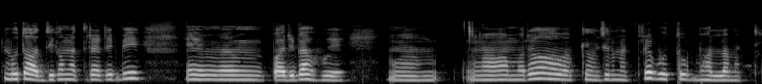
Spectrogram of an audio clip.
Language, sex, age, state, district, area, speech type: Odia, female, 18-30, Odisha, Kendujhar, urban, spontaneous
